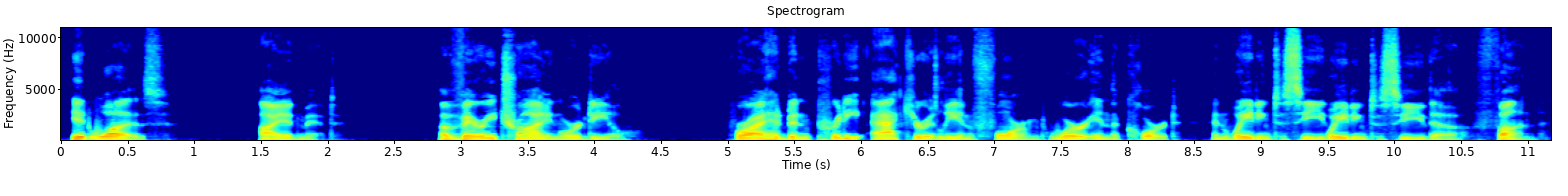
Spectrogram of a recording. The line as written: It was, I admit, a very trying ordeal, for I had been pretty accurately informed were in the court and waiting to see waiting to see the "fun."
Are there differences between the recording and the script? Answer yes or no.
no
